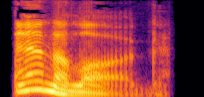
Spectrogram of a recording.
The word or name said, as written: analogue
